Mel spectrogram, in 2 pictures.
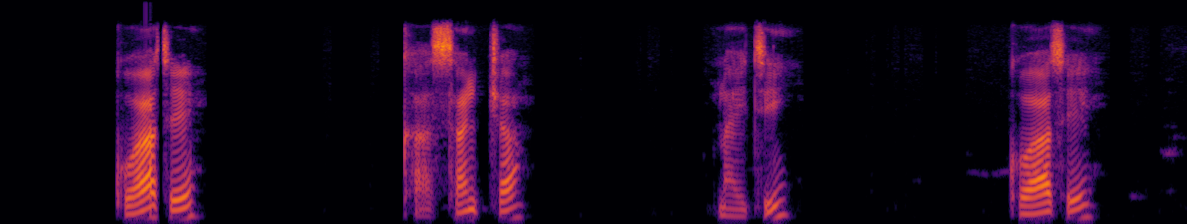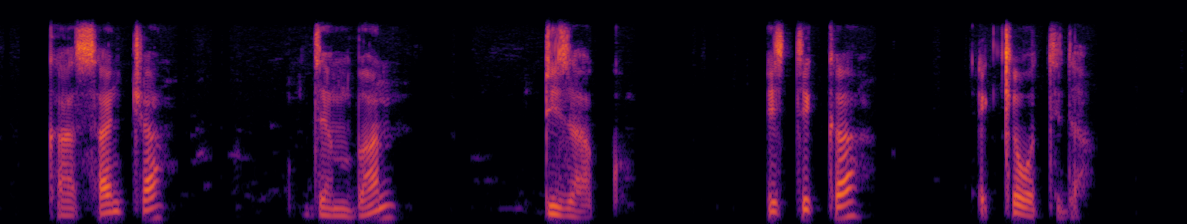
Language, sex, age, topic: Gamo, male, 18-24, government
